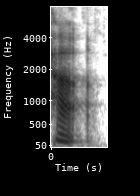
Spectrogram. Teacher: Now uh it's very similar to the uh h but if I can if I can describe it it's going to be a strong whispered h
